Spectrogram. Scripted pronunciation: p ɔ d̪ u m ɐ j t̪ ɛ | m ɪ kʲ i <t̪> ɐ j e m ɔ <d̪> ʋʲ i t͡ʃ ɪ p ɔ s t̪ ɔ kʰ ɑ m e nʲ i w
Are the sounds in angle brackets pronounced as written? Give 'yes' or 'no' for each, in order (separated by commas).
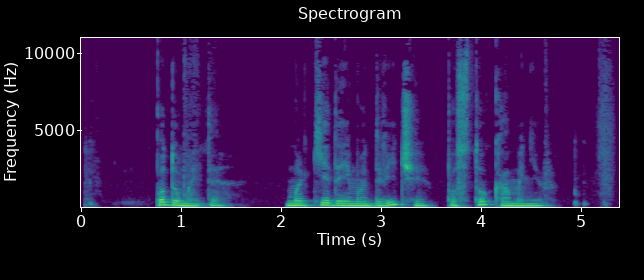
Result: no, yes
